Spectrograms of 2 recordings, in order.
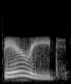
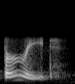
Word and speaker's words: buried: Well, my husband and I saw the word buried written, and it occurred to us that we always pronounce it like raspberry. And when we read it, it looks like buried.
